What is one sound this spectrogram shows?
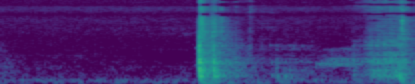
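A spice rack is set down with a knock on a counter.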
